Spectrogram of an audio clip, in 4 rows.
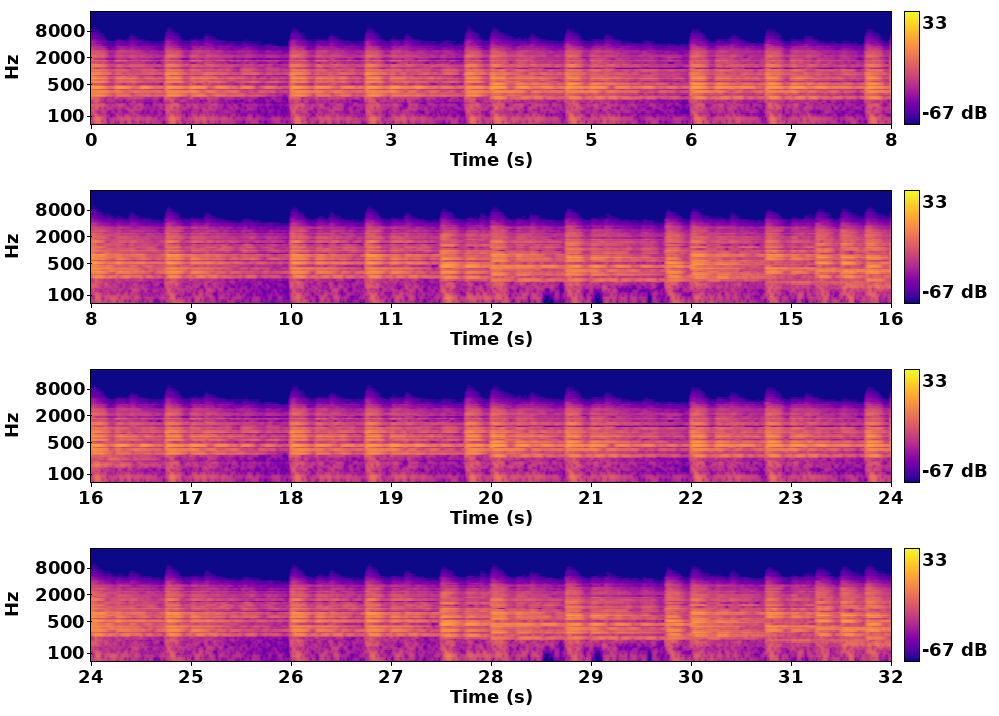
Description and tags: Piano loop 120
sampler, piano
